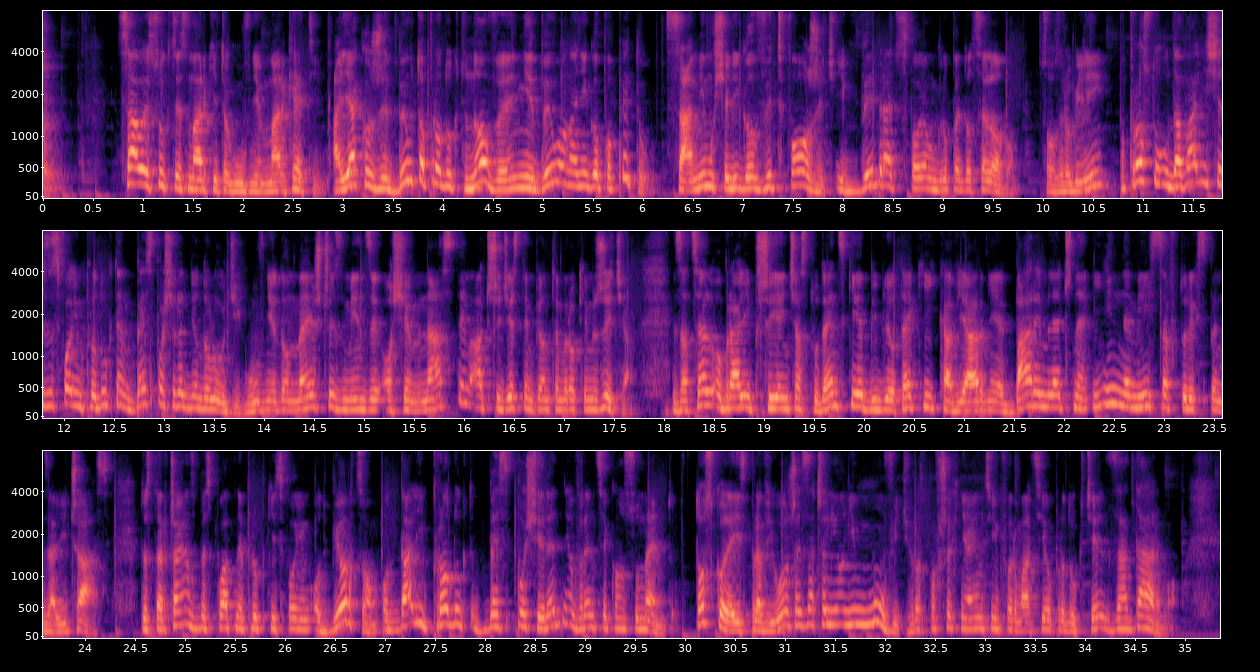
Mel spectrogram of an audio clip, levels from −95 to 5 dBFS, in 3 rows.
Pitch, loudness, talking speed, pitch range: 175 Hz, -23 LUFS, 155 wpm, 155-200 Hz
